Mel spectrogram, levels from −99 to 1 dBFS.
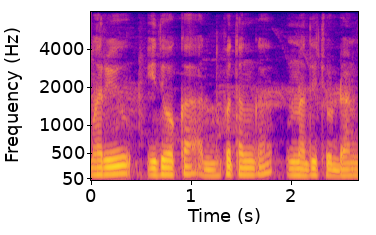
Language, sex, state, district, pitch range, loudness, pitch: Telugu, male, Andhra Pradesh, Anantapur, 115-135 Hz, -16 LUFS, 120 Hz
